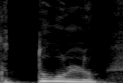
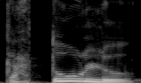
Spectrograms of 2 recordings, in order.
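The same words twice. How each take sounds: First: No vowel is added after the first consonant. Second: An extra a vowel follows the first consonant. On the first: The speaker calls it right. "A mí me gusta llamarlo Cthulhu" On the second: The speaker calls it wrong. "no como los españoles Cthulhu, que agregan una A que no existe"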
